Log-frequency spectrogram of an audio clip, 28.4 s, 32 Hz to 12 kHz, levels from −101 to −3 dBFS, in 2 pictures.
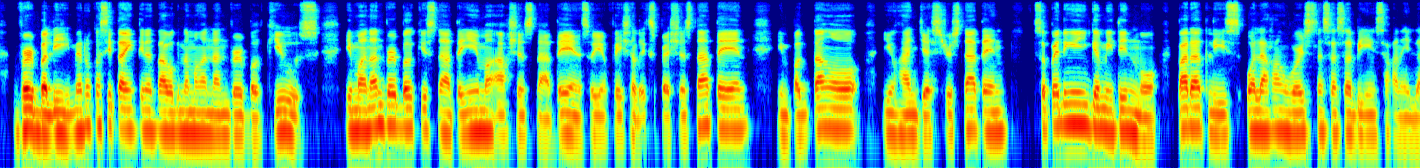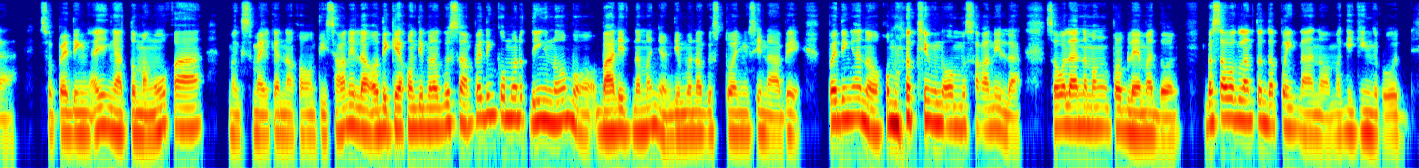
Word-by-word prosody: verbally, 115 -3 +6
meron 120 +5 -2
kasi 145 0 -3
tayong 125 -2 +3
tinatawag 120 -2 0
ng 115 0 -1
mga 110 0 0
non-verbal 105 -3 -2
cues, 115 -2 -3 0.2
'yung 125 -1 0
mga 125 +2 +4
non-verbal 145 -3 +2
cues 125 -1 -7
natin 110 -2 -1
'yung 120 0 +2
mga 120 - -1
actions 100 0 -6
natin, 95 +2 -1
so - - -10
'yung 100 -1 -4
facial 100 -1 -6
expressions 100 0 -7
natin, 130 -2 +1 0.2
'yung 100 -2 -6
pagtango, 130 +5 0 0.2
'yung 110 -1 -5
hand 105 -1 0
gestures 100 +1 -4
natin, 120 -2 -1 0.2
so - - -4
puwedeng 150 +1 +1
'yun 155 -1 +4
'yung 140 - 0
gamitin 125 -1 +1
mo 95 -3 -1 0.2
para 135 0 +4
at 135 - -11
least 105 0 -3
wala 120 -1 +2
kang 125 -1 -2
worst 115 +1 -2
na 115 - -4
sasabihin 105 -2 -3
sa 100 -1 -11
kanila. 95 -2 -8 0.3
So - - -9
puwedeng 110 -1 0
ayun 130 -1 +1
nga 110 - +1
tumango 110 +3 0
ka, 135 0 0 0.2
mag-smile 105 0 -4
ka 105 - -4
ng 105 -1 -4
kaunti 105 0 -7
sa 115 +4 -4
kanila, 130 -3 +2
o 115 - +3
di 125 - +2
kaya 130 +1 +4
kung 135 - +2
di 135 - +1
mo 130 0 +3
nagustuhan 150 +1 0
puwedeng 185 +6 +1
kumunot 190 -2 +1
din 175 0 +3
'yung - - +4
noo 170 - +2
mo, 170 -10 +1
valid 120 +1 +4
din 120 - -4
naman 125 +3 0
'yun, 100 - -2
hindi 105 - -2
mo 110 +1 -1
nagustuhan 110 0 -3
'yung 110 - -4
sinabi. 105 -3 -4 0.2
Puwedeng 180 +2 +5
ano 165 -10 +3
kumunot 160 +4 +6
'yung 160 -2 +4
noo 140 0 +1
mo 140 - -2
sa 140 0 -7
kanila, 125 -7 -3 0.2
so 135 - +1
wala 140 0 +5
namang 140 -1 -1
problema 110 -4 +2
dun, 95 +1 -1 0.2
basta 155 +2 +2
huwag 185 - +3
lang 170 -1 +3
to 170 - -1
the 150 -2 0
point 130 -4 -3
na 105 -1 -3
ano 95 -1 -6
magiging 115 +2 -3
rude. 100 -1 -4
120 Hz, 215 wpm, -22 LUFS, 105-135 Hz, 0.3 s, verbally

